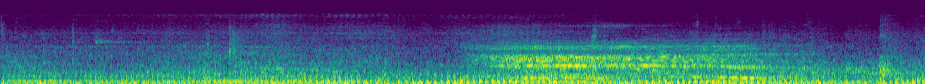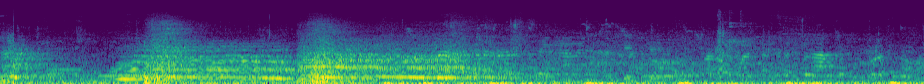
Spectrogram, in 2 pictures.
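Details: A jumbo cow at an Indonesian livestock market, arriving early and drawing a crowd of traders: two drawn-out, harmonic moos rise out of steady crowd chatter and nearby men's voices, with background bustle throughout.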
